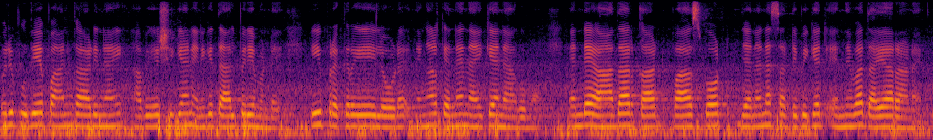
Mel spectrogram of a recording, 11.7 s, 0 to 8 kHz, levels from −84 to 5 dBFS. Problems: background sounds at intervals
